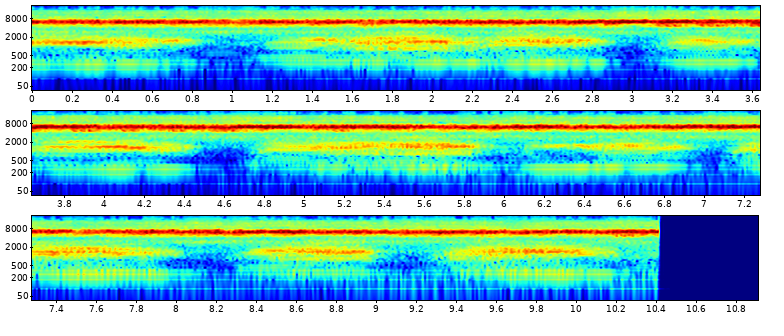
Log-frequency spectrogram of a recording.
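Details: Hing frogs from Asia call together in overlapping, nasal, mooing notes at about one per second for ten seconds, then stop abruptly. A continuous high insect drone runs throughout.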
